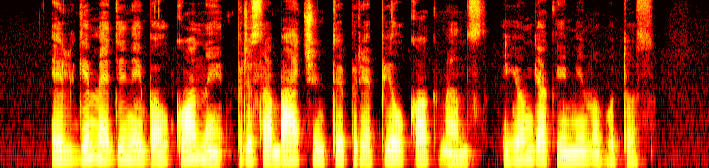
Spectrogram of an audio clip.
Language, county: Lithuanian, Kaunas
